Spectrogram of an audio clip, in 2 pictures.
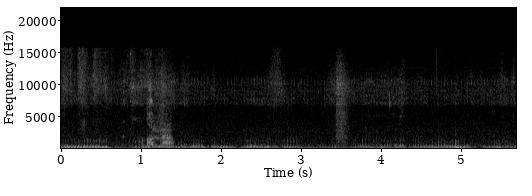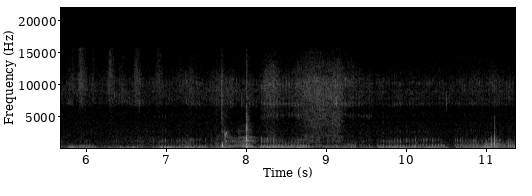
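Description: Domestic cat purring softly and steadily while being petted, with two sharp clicks about eight seconds in.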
